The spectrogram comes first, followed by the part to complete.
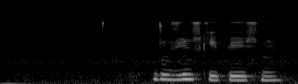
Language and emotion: Russian, sad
